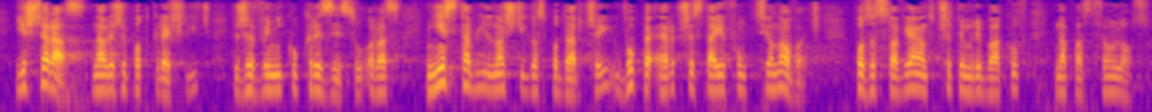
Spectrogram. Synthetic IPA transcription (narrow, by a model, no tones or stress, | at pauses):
jɛʂt͡ʂɛɾa̰snalɛʐɘpɔt̪kɾɛɕlʲid͡ʑ | ʐɛvːɘɲikukɾɘzɘsuʔɔ̰ɾas | ɲɛst̪abʲilnɔɕt͡ɕiɡɔspɔd̪aɾt͡ʂɛjvupɛʔɛɾpʂɛst̪ajɛfuŋk̚t̪sʲjɔnɔva̰t͡ɕ | pɔzɔst̪avʲjajɔnt̪spʂɘt̪ɘmɾɘbakuf | napast̪fɛw̃lɔsu̥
